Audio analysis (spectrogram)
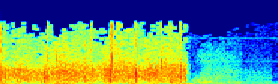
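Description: A burst of crowd applause, dense overlapping claps with a few sharper peaks, steady and loud for about a second and a quarter before cutting off and fading quickly to silence.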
